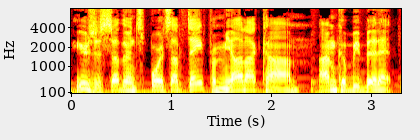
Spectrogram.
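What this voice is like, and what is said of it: Southern American accent. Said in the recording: “Southern accent.”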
